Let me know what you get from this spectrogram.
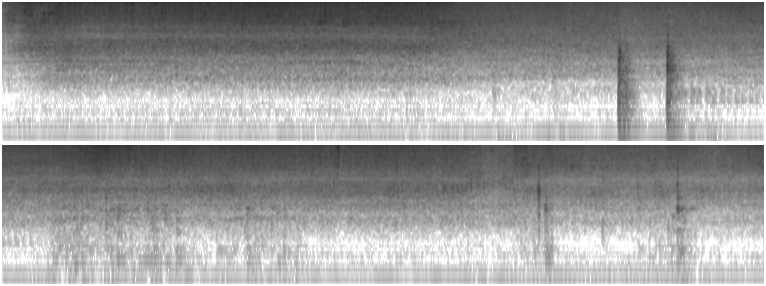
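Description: Marinated prawns and their liquid marinade sizzling hard in a very hot, preheated pan, the frying starting all at once as they go in and easing a little after about four seconds. Two sharp knocks about six seconds in, and a few lighter clicks near the end.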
